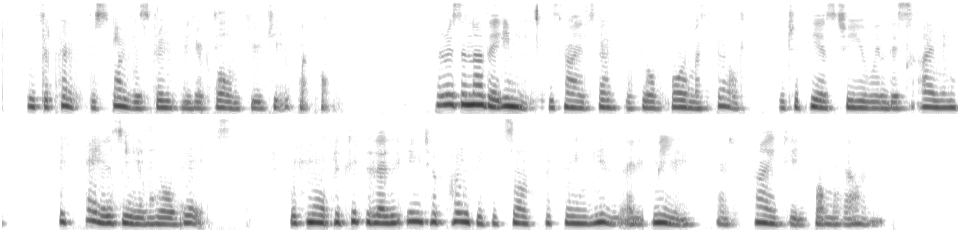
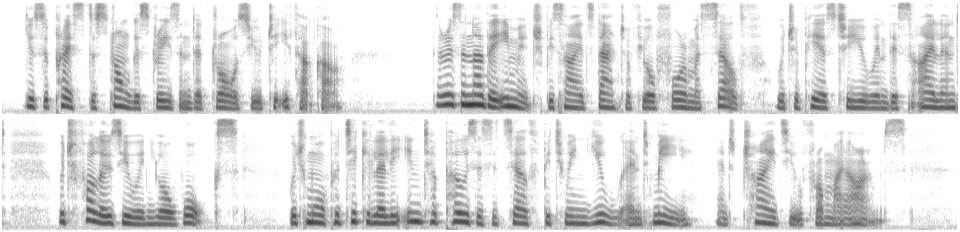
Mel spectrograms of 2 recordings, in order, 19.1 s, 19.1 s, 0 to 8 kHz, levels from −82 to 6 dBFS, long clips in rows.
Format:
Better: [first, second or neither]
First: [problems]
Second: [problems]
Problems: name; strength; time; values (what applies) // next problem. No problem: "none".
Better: second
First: noise reduction (neural mask model DeepFilterNet 3)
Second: none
